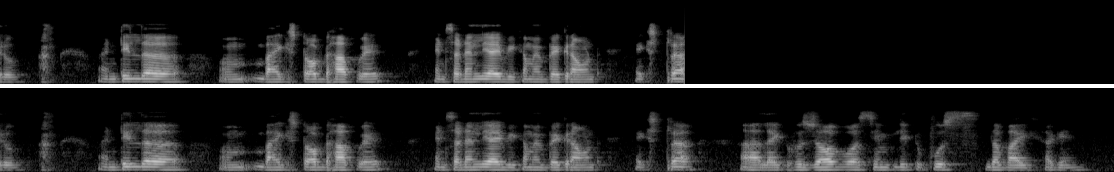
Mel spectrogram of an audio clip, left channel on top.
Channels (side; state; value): left; drops out; at 6.9 s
